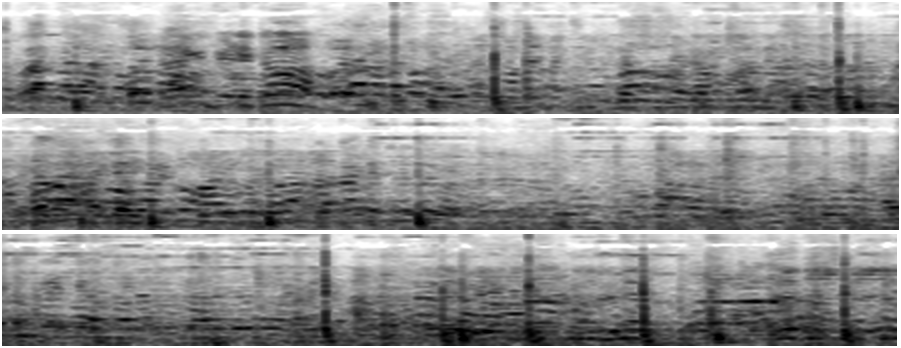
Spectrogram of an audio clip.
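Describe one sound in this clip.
A heavy knife chops and thuds against a wooden block.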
